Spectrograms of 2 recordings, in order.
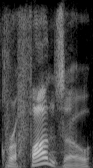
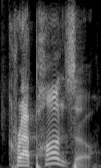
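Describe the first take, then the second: First: The middle consonant is an f sound. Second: The middle consonant is a p sound. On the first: The speaker calls it right. "I'm pretty sure it's Crafonzo" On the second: The speaker calls it wrong. "He didn't know how to pronounce the name"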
